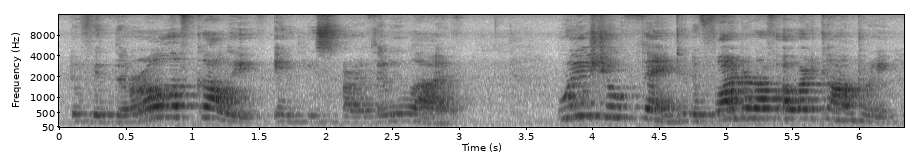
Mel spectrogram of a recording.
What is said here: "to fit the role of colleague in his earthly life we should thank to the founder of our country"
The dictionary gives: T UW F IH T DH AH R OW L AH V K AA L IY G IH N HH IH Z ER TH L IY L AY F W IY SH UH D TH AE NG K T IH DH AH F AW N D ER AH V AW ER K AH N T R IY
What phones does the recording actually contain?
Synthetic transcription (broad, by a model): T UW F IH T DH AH R OW L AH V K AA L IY IH N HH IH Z ER TH L IY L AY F W IY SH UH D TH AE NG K T IH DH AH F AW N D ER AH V AW ER K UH N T R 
